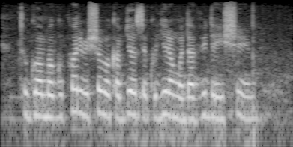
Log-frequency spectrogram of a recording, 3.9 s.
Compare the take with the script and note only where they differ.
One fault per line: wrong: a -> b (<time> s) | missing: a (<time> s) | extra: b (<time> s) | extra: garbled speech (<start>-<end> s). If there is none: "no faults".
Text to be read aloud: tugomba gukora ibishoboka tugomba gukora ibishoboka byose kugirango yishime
missing: tugomba gukora ibishoboka (1.6 s)
extra: david (2.5 s)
